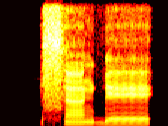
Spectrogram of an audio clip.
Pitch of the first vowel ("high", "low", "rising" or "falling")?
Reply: high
